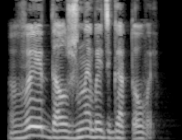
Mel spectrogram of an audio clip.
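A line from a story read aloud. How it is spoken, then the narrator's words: Solemn conclusion. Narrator (Russian): торжественно заключил Тонс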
